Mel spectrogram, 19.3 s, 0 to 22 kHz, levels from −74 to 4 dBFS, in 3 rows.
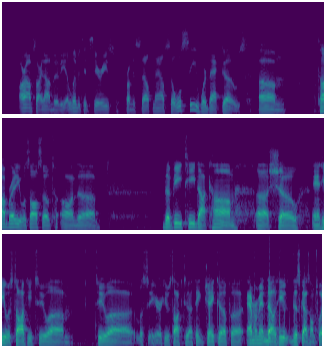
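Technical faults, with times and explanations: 0.31–4.41 s, 6.33–8.48 s and 9.64–13.07 s, automatic gain rising: the voice and the background noise swell together, by about 9 dB in the first stretch and about 5 dB in the other two, the last settling just before "talking to um to". The automatic gain control judged the input too quiet and raised its gain slowly, lifting everything at once.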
